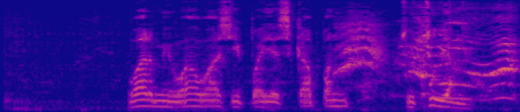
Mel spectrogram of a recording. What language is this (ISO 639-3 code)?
qup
